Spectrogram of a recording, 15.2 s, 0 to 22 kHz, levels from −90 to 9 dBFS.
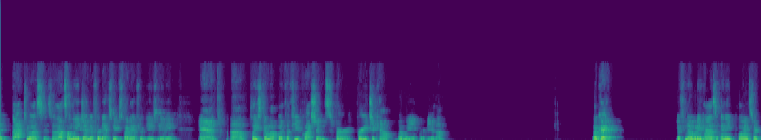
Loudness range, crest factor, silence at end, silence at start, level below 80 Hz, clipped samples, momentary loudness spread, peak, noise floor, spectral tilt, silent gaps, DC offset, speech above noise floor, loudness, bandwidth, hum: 10 LU; 22 dB; 0 s; 0 s; -74 dBFS; under 0.1%; 13 LU; -4 dBFS; -89 dBFS; -4.5 dB/octave; none; under 0.1%; 65 dB; -25 LUFS; 12 kHz; none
